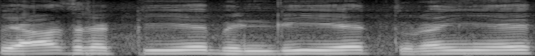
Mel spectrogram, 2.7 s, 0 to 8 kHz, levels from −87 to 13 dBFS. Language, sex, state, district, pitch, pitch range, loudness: Hindi, male, Uttar Pradesh, Lucknow, 165 Hz, 150-170 Hz, -13 LUFS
